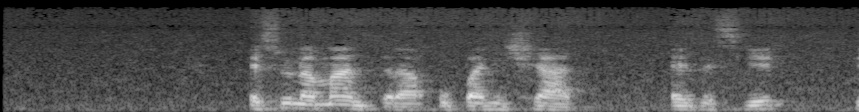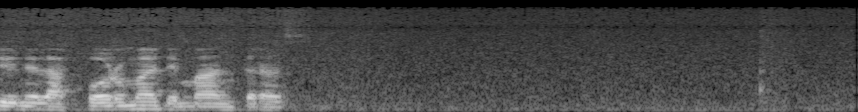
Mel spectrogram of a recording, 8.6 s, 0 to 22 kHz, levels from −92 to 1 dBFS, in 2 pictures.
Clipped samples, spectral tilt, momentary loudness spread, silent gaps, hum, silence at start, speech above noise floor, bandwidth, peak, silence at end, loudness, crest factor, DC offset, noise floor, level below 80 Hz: under 0.1%; -5.5 dB/octave; 10 LU; none; none; 1.25 s; 28 dB; 16.5 kHz; -2 dBFS; 0.45 s; -21 LUFS; 20 dB; under 0.1%; -48 dBFS; -58 dBFS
